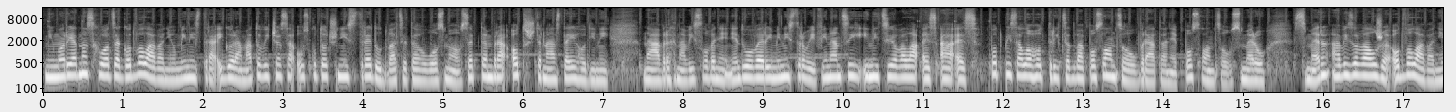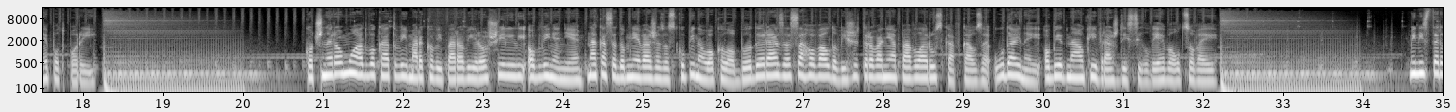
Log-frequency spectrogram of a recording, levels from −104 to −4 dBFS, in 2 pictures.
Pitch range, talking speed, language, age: 160-210 Hz, 110 wpm, Slovak, 20-39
